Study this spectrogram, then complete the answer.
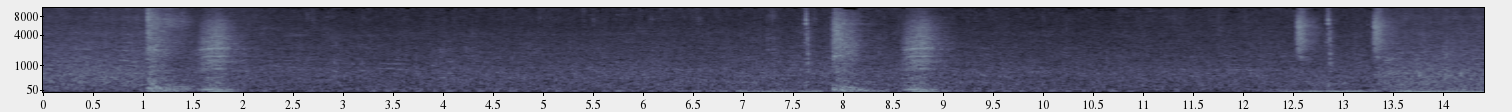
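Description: Menu selection sounds chime sharply several times.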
